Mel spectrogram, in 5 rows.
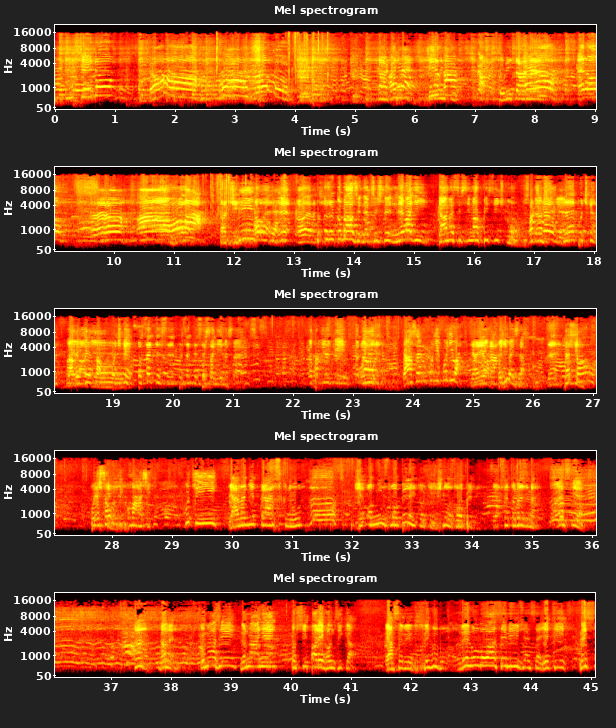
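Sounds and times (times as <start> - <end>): children calling out: 0.0 - 14.1, 18.3 - 27.6, 31.2 - 33.4, 34.0 - 40.0
person speaking: 11.4 - 21.0.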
